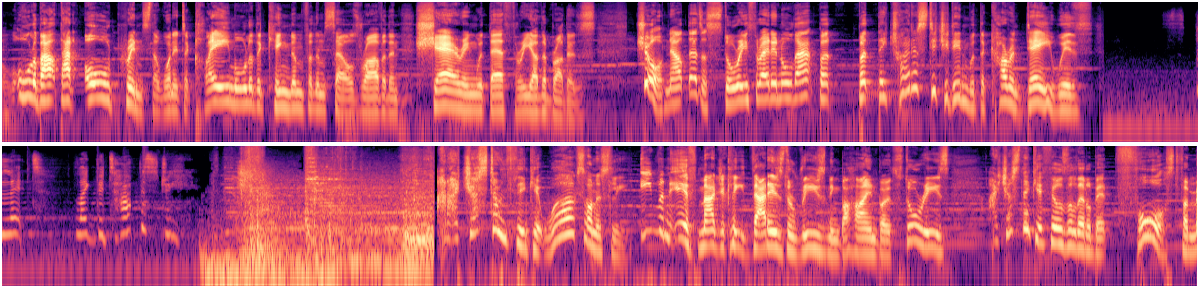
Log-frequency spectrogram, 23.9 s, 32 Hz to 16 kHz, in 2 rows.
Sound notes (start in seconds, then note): 14.2 roars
